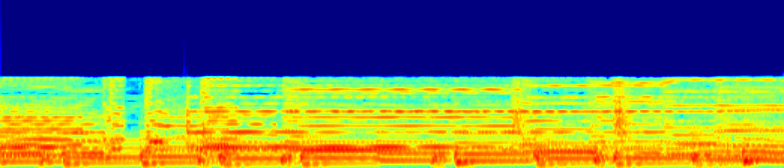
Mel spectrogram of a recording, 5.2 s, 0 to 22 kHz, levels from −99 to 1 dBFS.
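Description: No faults to report: the music runs without any audible technical defect.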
